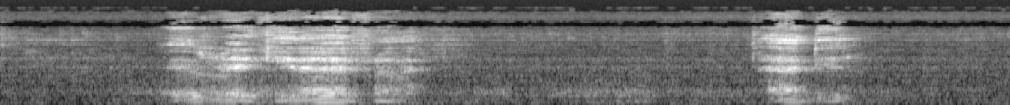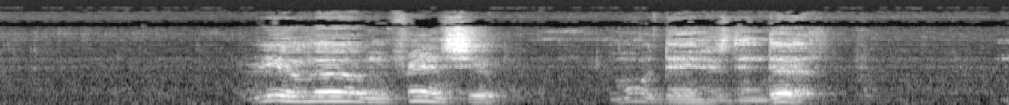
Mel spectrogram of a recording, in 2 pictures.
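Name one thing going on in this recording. A middle-aged man speaks slowly and quietly.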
